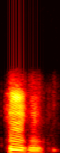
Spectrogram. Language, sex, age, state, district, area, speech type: Santali, male, 18-30, West Bengal, Birbhum, rural, conversation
